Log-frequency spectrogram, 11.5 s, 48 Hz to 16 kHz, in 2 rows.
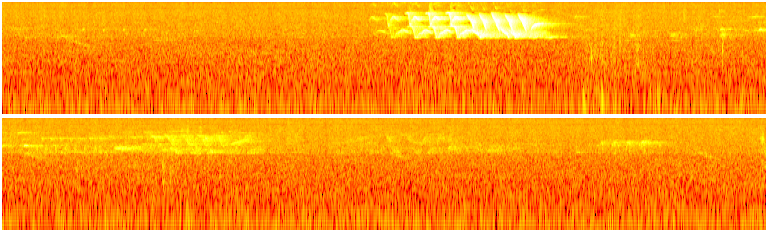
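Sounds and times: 
yellow warbler singing: 2.8 - 4.2.

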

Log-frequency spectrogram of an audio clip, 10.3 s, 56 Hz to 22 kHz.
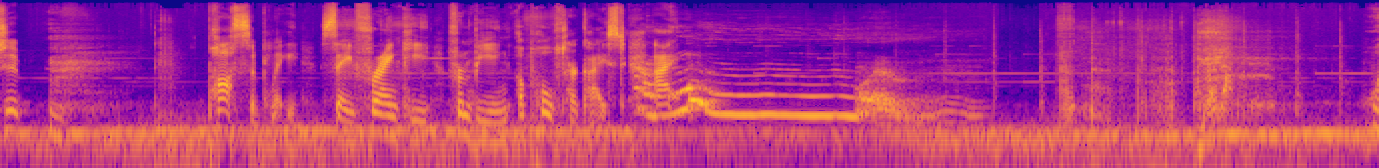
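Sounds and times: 
speech: 0.0 - 5.5, 7.9 - 9.4
low rumble: 0.0 - 10.3
dog howling: 4.8 - 9.6
scraping and rustling: 7.8 - 9.8.

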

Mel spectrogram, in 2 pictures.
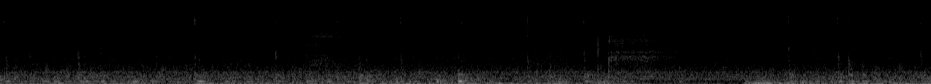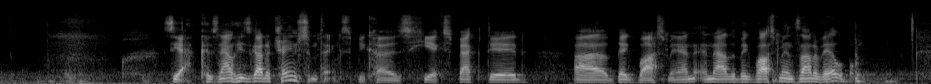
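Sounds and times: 
rapid typing on a computer keyboard: 0.0 - 6.2, 7.5 - 9.9
speech: 11.0 - 18.0.

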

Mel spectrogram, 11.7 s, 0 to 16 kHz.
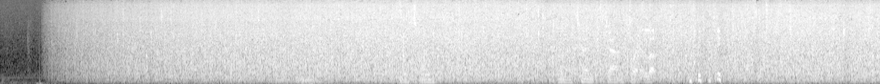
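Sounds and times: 
rain falling on a tent: 0.5 - 11.7
laughter: 5.3 - 6.2, 7.3 - 10.1
speech: 8.1 - 10.2.

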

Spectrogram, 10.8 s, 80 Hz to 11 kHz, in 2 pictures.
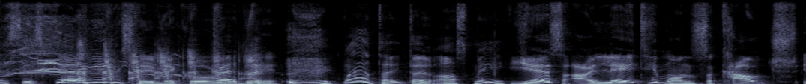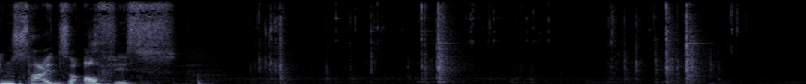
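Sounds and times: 
laughter: 0.0 - 2.5
speech: 0.0 - 6.7
door lock clicking as it is unlocked: 7.0 - 10.5
keys jangling while unlocking a door: 7.0 - 10.7.

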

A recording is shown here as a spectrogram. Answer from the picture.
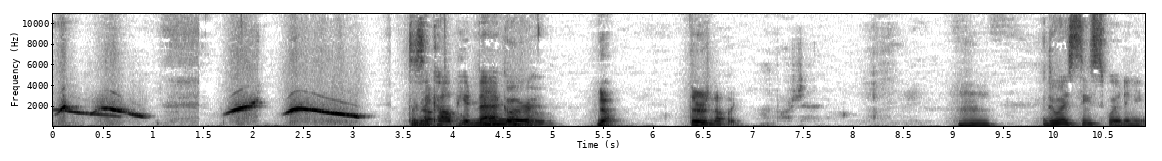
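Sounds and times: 
person doing a wolf whistle: 0.0 - 1.0, 1.7 - 3.2
speech: 3.6 - 5.7, 6.4 - 7.0, 9.0 - 10.9.

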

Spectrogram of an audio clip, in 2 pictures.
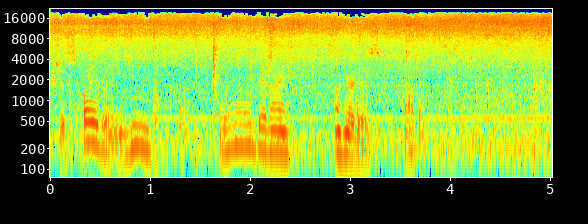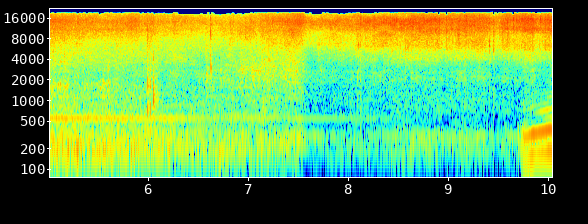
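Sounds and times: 
ham sizzling in a frying pan: 0.0 - 10.0
speech: 0.1 - 3.8, 9.7 - 10.0.

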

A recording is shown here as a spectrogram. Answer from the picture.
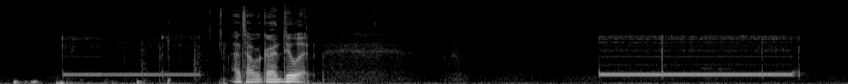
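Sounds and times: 
faint noise: 0.0 - 8.4
phone call ringing tone: 0.6 - 2.1, 6.0 - 8.1
speech: 2.3 - 3.2.

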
